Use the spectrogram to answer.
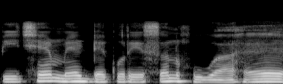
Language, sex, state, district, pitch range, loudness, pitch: Hindi, male, Jharkhand, Palamu, 115-135 Hz, -15 LUFS, 125 Hz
